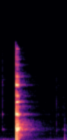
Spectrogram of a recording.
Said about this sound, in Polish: Właśnie pijemy, by zapomnieć. Właśnie, to teraz pora na łyka herbaty. Cheers.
